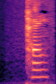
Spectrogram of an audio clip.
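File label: "tang", Mandarin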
